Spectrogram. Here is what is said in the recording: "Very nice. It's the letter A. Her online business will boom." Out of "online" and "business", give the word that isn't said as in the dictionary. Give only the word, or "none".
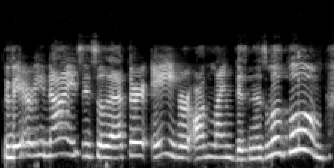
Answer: none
